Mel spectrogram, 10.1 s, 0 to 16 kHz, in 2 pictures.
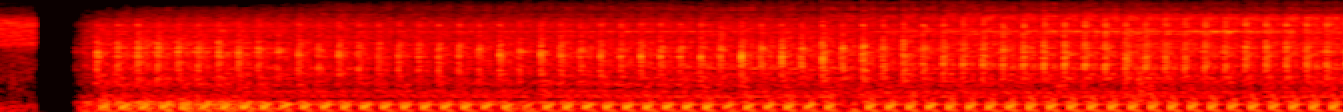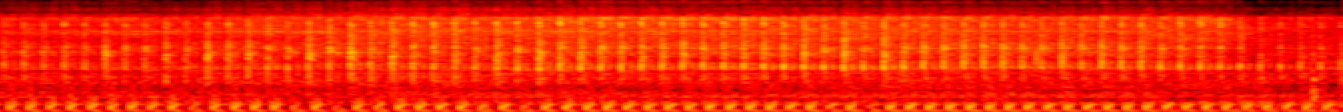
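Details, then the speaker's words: Old Honda ATC185 three-wheeler, single cylinder: a thumping idle, fairly steady but slightly uneven, the best it can be set. It shifts and starts fine; the mixture screw spec is 1.5 turns out. Rough idle. "That is about as good as I can make it idle. It's shifting fine, and it's starting okay."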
